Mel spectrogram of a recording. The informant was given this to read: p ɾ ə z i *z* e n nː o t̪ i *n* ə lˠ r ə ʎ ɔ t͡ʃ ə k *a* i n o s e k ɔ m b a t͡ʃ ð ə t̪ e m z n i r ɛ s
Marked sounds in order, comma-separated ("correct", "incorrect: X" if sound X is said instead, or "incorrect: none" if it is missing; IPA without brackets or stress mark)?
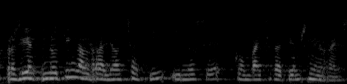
incorrect: ð, incorrect: ŋ, incorrect: i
